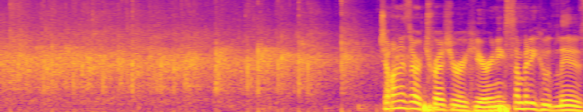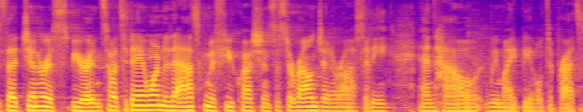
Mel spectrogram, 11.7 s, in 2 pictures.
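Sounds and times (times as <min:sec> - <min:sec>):
crowd applause: 0:00.0 - 0:04.8
speech: 0:03.8 - 0:11.6.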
